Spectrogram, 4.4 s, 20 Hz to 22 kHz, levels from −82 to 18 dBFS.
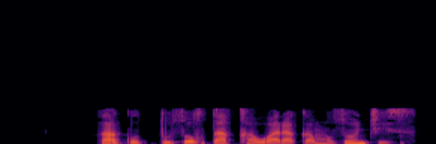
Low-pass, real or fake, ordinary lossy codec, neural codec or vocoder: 5.4 kHz; real; MP3, 32 kbps; none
